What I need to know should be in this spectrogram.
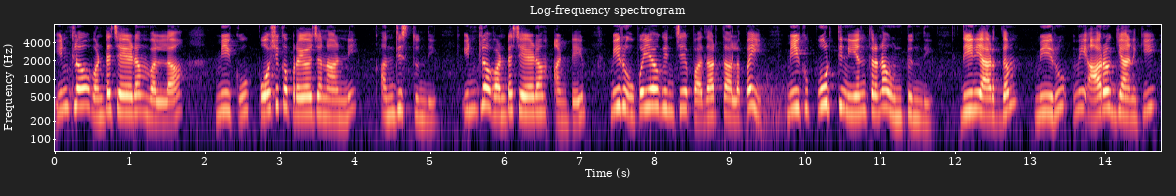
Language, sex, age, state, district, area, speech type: Telugu, female, 18-30, Andhra Pradesh, Kadapa, rural, spontaneous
